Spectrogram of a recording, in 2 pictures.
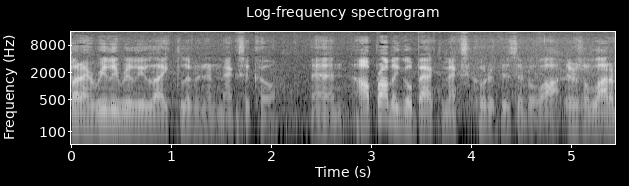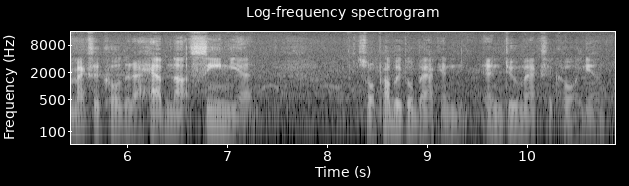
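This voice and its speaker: With a Midwestern American accent, the speaker talks at a fairly quick pace in a fairly even intonation over noticeable background noise. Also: man. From Michigan, near Detroit. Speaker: vlogger. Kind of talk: casual vlog monologue. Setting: outdoors on a beach.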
